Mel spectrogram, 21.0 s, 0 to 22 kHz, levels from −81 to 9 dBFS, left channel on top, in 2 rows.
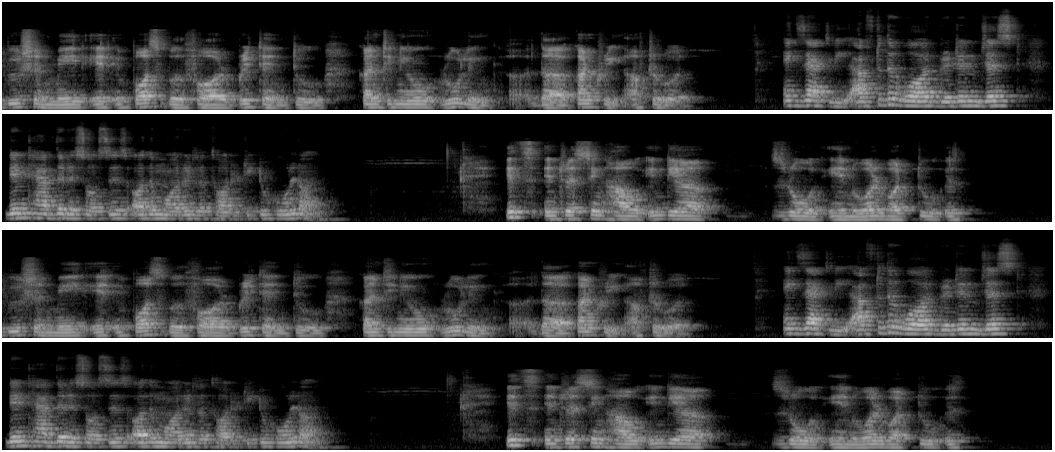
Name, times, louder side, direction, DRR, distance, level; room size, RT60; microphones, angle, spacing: voice 1, 0.0-6.8 15.1-17.5 18.2-20.1, left 2 dB, 45° left, 2.1 m, -26 dB
voice 2, 7.8-13.8, right 1 dB, 10° left, 2.5 m, -26 dB
9.4 x 7.1 x 2.6 m
head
